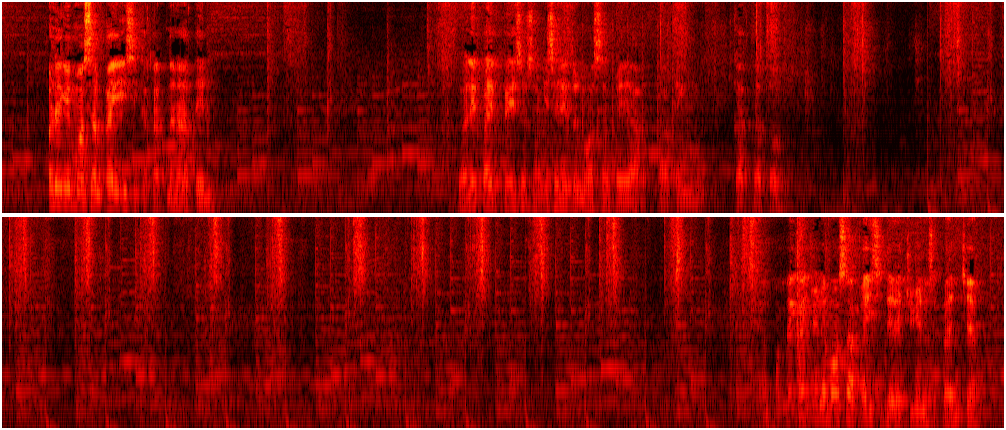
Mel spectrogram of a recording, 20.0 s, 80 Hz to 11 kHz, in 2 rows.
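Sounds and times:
background music: 0:00.0 - 0:08.6, 0:09.3 - 0:20.0
knife chopping onto steel table: 0:17.4 - 0:18.3.

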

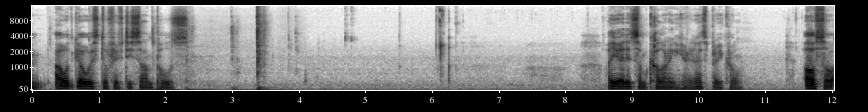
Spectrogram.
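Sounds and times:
keyboard and mouse clicks: 0:01.8 - 0:04.9.

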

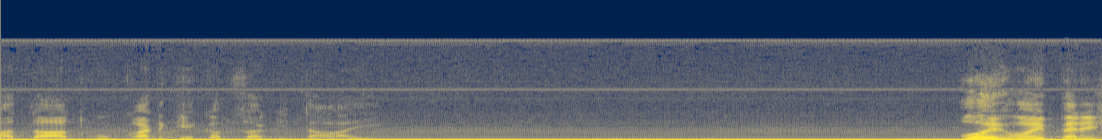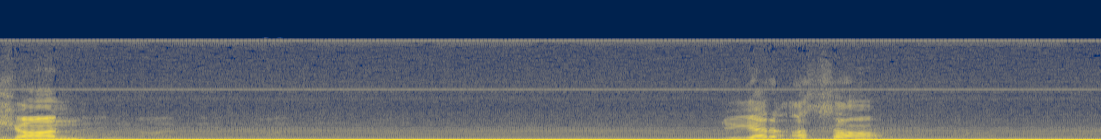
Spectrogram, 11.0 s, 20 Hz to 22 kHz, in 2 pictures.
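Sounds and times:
loud electrical mains hum: 0:00.0 - 0:11.0.

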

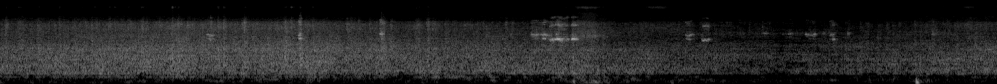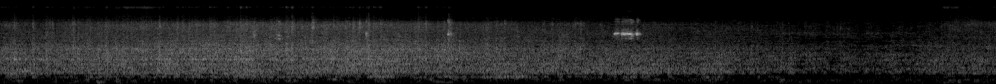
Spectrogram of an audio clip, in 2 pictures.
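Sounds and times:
model train rolling on track: 0:00.0 - 0:19.9
wheels clicking on rail joints: 0:00.0 - 0:19.9
loud high-pitched squeal: 0:05.3 - 0:06.0, 0:16.1 - 0:16.4.

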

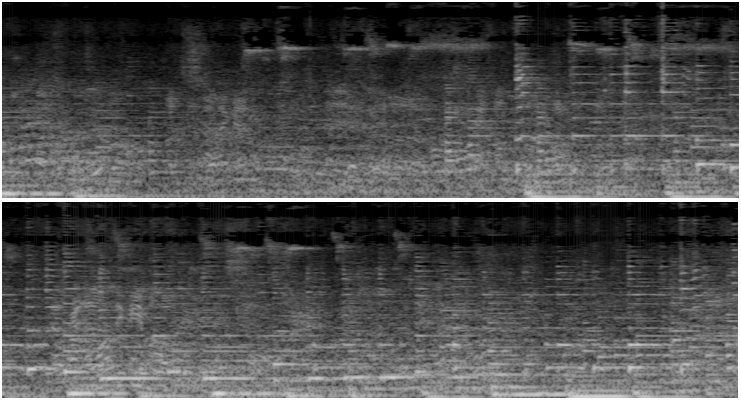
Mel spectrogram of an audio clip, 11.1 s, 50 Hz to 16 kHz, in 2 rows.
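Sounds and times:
low bass notes: 0:00.0 - 0:01.5, 0:03.8 - 0:11.0
bluegrass band playing: 0:00.0 - 0:11.0.

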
